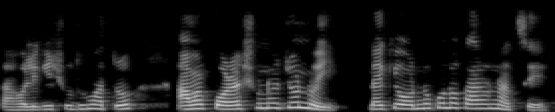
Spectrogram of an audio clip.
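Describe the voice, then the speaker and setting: Woman reading a touchy young woman student, high voice, dry dull recording: serial recap. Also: animated, fast talker, no echo. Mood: troubled.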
